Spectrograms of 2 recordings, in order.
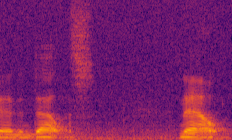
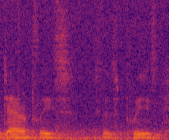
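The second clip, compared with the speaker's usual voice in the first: quiet pleading; 5 semitones lower, 14 dB quieter than usual. Retold or imitated. Manager pleading with Darren.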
